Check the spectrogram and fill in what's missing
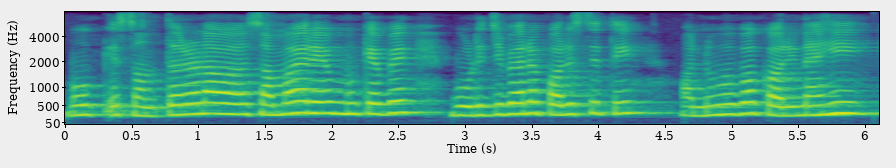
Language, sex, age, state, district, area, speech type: Odia, female, 18-30, Odisha, Dhenkanal, rural, spontaneous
